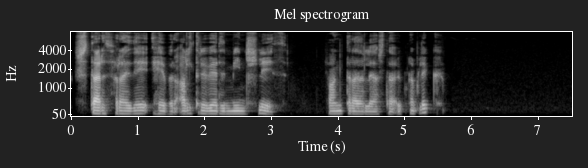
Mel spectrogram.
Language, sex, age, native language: Icelandic, male, 40-49, Icelandic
